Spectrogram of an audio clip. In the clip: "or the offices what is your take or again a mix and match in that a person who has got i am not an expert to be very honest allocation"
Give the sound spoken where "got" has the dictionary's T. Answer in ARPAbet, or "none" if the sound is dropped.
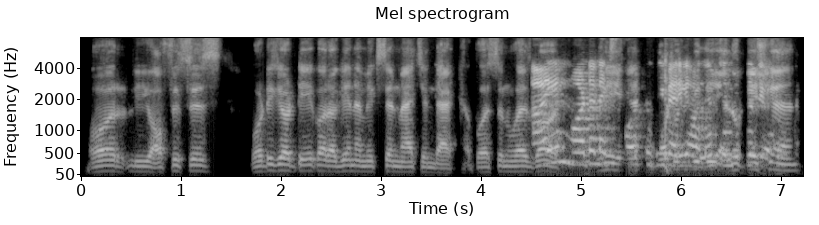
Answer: none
